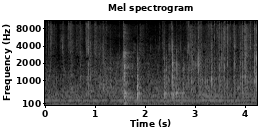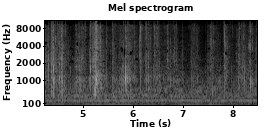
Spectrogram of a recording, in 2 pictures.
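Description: Plastic packaging being cut open on a hot day while shopping, with close crinkling, crackling and snipping sounds in irregular bursts, fairly quiet, with no talking.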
